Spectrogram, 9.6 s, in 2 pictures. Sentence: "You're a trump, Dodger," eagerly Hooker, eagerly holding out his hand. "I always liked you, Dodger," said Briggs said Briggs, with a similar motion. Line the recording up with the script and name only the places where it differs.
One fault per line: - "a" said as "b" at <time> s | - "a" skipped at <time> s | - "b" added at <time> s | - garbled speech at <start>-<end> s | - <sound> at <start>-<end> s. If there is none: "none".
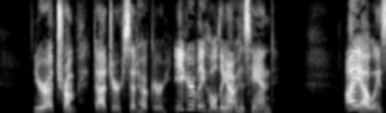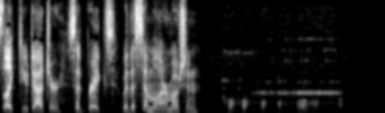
- "eagerly" said as "said" at 1.5 s
- "said Briggs" skipped at 6.3 s
- laugh at 7.6-9.1 s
